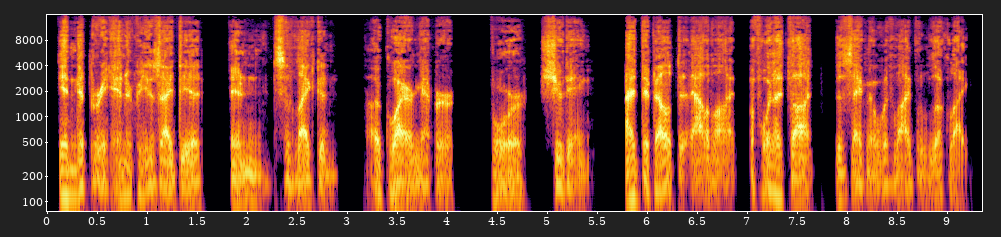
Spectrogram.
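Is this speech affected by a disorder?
Yes: laryngectomy; voice box removed after radiation for head and neck cancer; natural voice lost, speaks with voice prosthesis.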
